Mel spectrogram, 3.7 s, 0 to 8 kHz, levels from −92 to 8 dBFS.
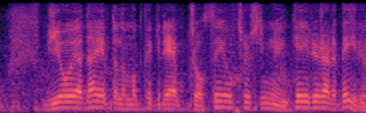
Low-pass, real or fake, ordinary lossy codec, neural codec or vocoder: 7.2 kHz; fake; none; codec, 24 kHz, 0.9 kbps, WavTokenizer, medium speech release version 1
